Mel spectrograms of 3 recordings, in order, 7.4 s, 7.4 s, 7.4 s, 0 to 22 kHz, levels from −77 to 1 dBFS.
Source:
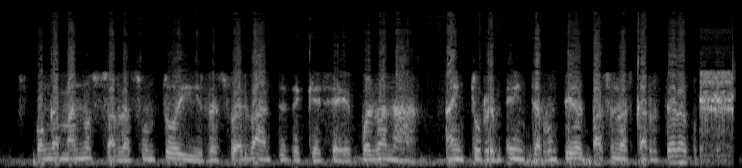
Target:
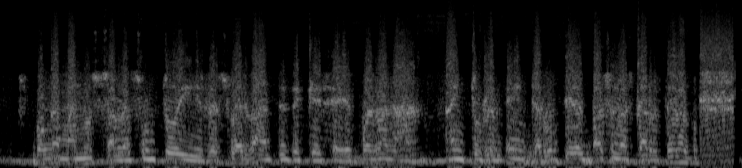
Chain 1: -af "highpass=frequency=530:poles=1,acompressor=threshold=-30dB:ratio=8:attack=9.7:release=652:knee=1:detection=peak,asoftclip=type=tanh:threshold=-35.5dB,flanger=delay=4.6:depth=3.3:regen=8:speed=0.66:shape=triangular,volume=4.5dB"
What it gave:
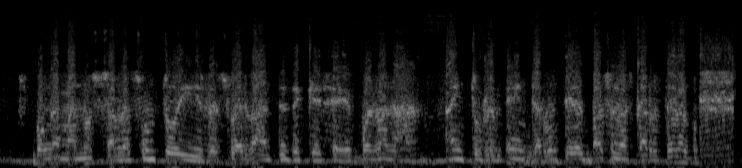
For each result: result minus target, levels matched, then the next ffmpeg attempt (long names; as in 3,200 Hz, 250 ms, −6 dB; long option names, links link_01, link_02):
downward compressor: peak gain reduction +9.5 dB; 125 Hz band −5.0 dB
-af "highpass=frequency=530:poles=1,asoftclip=type=tanh:threshold=-35.5dB,flanger=delay=4.6:depth=3.3:regen=8:speed=0.66:shape=triangular,volume=4.5dB"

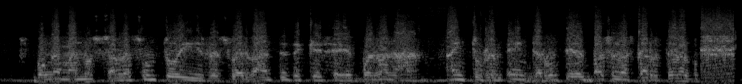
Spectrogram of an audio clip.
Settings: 125 Hz band −5.0 dB
-af "highpass=frequency=170:poles=1,asoftclip=type=tanh:threshold=-35.5dB,flanger=delay=4.6:depth=3.3:regen=8:speed=0.66:shape=triangular,volume=4.5dB"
